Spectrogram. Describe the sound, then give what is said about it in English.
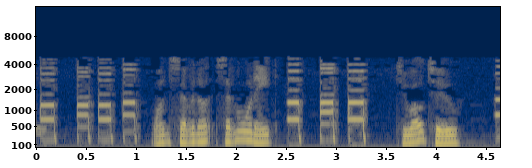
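Touch-tone telephone dialing: a rapid series of short keypad beeps at differing pitches, separated by brief gaps, with a voice speaking between and over some of them. “you're going to hear a dial tone. Don't panic. We're just going to try something here. All right, let's get our dial tone, and we're going to dial”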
